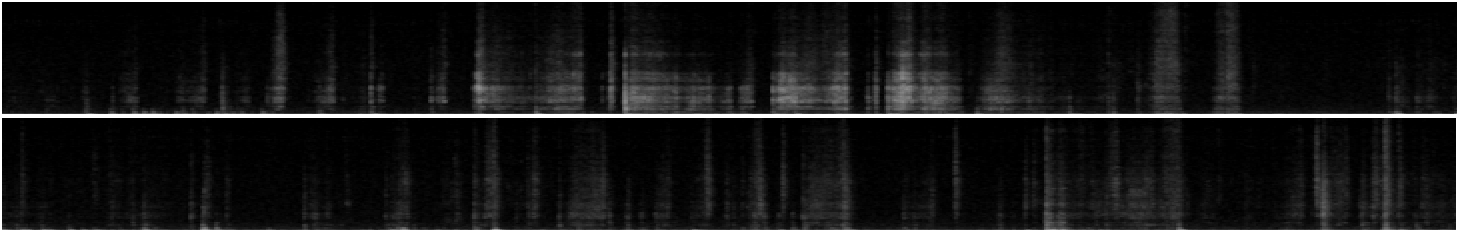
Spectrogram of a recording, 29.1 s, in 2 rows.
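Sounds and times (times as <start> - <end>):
rough scrapes: 4.3 - 10.6.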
